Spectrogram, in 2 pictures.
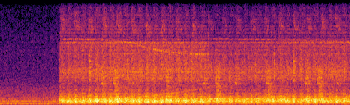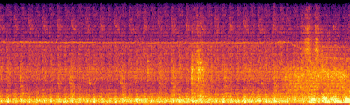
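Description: A flying machine's engine roars steadily.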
